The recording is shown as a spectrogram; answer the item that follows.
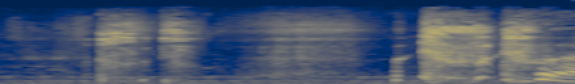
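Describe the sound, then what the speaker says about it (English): Several harsh coughs sound right up close and loud, in uneven bursts, with a couple of the strongest ones near the end. "I just coughed directly into my mic"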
